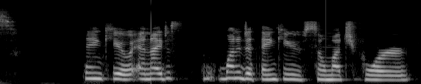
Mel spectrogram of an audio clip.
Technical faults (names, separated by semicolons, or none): bit error spike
